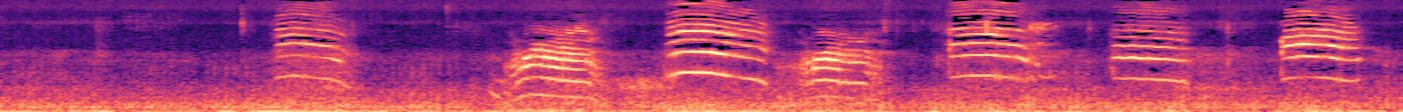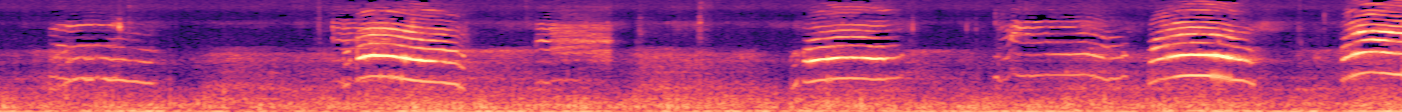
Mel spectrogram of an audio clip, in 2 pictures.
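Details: Stray mother cat Charlie with her three tuxedo kittens and one black kitten, kept indoors after being born in a car bumper; a long run of high arched meows, often two or three in a row, over a faint hum.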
